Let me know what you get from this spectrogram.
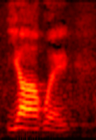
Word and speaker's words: Yahweh: All Bible scholars, you know that it's really not pronounced Jehovah. It's probably Yahweh.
